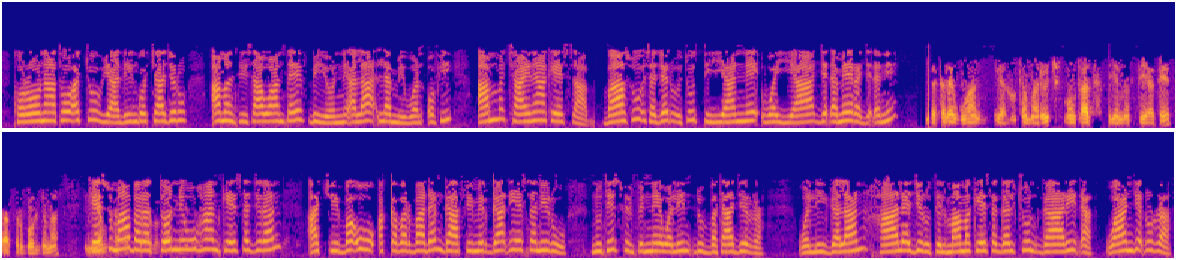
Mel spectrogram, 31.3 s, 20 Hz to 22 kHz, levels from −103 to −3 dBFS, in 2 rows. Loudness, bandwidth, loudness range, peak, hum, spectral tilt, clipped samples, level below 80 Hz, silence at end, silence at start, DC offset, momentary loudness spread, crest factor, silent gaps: -25 LUFS; 5.8 kHz; 3 LU; -4 dBFS; none; -3 dB/octave; under 0.1%; -68 dBFS; 0.05 s; 0.2 s; under 0.1%; 8 LU; 20 dB; none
